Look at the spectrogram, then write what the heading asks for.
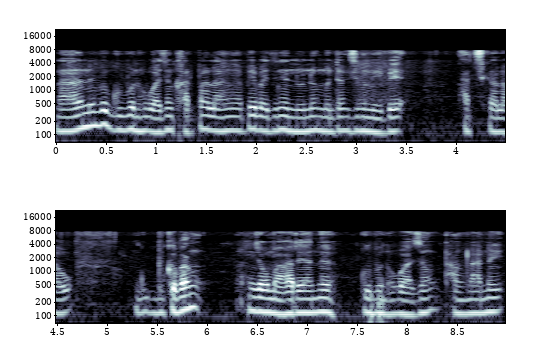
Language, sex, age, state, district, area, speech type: Bodo, male, 18-30, Assam, Baksa, rural, spontaneous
